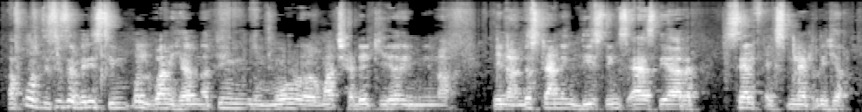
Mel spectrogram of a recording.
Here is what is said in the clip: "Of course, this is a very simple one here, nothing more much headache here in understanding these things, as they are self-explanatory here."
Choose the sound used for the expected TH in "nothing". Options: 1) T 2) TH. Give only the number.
1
